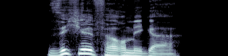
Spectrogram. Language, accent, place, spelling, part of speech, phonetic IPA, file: German, Germany, Berlin, sichelförmiger, adjective, [ˈzɪçl̩ˌfœʁmɪɡɐ], De-sichelförmiger.ogg
- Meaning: inflection of sichelförmig: 1. strong/mixed nominative masculine singular 2. strong genitive/dative feminine singular 3. strong genitive plural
